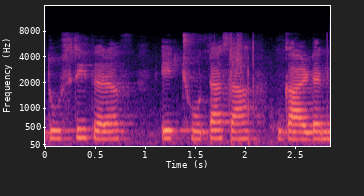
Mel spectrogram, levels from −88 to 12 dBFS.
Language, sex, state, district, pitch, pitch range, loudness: Hindi, female, Chandigarh, Chandigarh, 200 Hz, 195-210 Hz, -18 LUFS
